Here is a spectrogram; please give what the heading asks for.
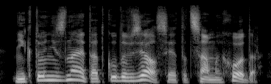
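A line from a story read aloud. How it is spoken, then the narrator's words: Plain. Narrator (Russian): сказала она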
